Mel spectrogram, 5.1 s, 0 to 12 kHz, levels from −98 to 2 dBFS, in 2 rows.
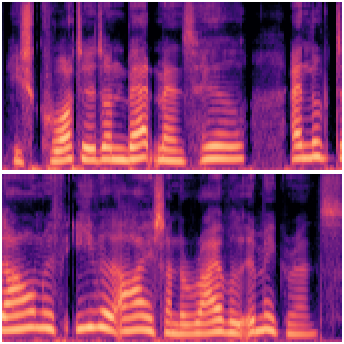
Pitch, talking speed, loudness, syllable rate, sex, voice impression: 240 Hz, 175 wpm, -15 LUFS, 4.7 syllables/s, female, feminine, adult-like, relaxed, slightly powerful, soft, slightly raspy, intellectual, calm, slightly lively, strict, sharp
